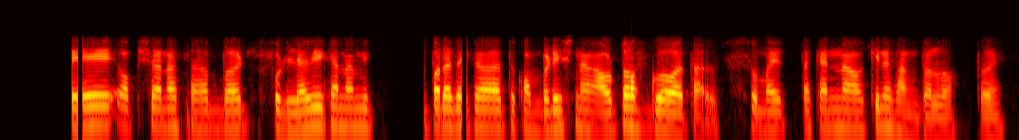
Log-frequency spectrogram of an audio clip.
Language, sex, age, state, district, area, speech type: Goan Konkani, male, 18-30, Goa, Bardez, urban, conversation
